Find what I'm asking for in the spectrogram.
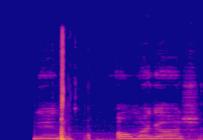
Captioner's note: thud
